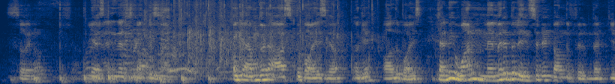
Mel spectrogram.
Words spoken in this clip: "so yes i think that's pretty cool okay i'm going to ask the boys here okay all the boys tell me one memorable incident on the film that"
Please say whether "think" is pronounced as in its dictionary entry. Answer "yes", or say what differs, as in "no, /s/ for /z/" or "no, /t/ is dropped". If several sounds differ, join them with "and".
no, /s/ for /θ/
